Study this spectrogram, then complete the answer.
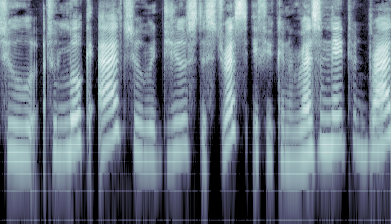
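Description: Recorded dry and close with no echo in a very clean recording with a silent background, a woman speaks at a fairly slow pace with a fairly high pitch and ordinary pitch variation. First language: not English. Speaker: emotional intelligence coach and podcast host. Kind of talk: solo podcast monologue.

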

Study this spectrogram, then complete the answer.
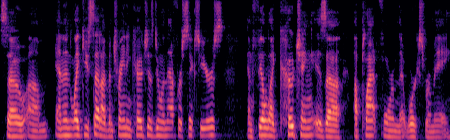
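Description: Pitched fairly high, a man with an American accent speaks fairly slowly with fairly even intonation in a normal speaking voice, recorded very cleanly against a silent background. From New Jersey, near New York City. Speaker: executive coach and former pastor. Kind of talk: interview conversation.

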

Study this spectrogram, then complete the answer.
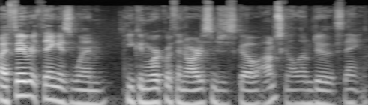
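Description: A man talks in an ordinary speaking voice at medium pitch. His intonation stays fairly even. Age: 20s. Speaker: music producer. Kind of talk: casual chat.

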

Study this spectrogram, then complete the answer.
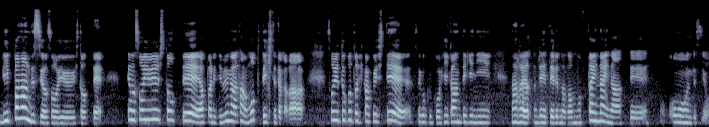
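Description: Moderately paced and lively in intonation, a woman talks in a normal speaking voice at a medium pitch. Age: 30s. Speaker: healthcare worker. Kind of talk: casual chat.

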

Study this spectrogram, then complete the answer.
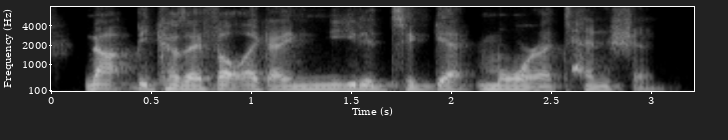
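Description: A man with an American accent talks at a moderate pace in a normal speaking voice with a medium pitch. His intonation is fairly even, and the background is quiet. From Massachusetts, near Boston. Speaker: fitness coach. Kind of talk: interview.

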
